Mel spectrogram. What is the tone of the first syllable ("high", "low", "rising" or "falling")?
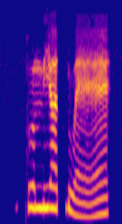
high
